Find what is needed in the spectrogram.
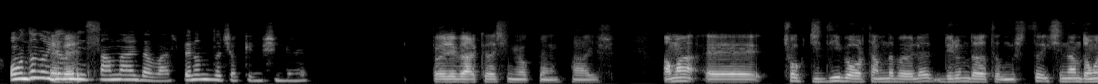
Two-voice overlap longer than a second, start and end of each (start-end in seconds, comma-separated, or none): none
